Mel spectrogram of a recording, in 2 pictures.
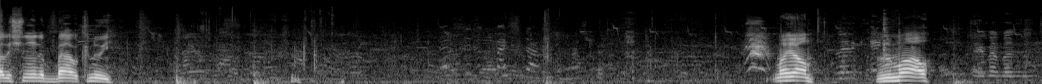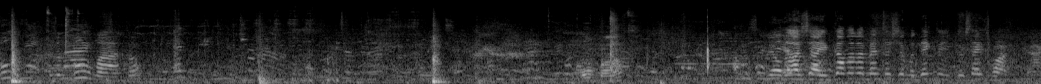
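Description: Adults and children chatter at a table nearby.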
